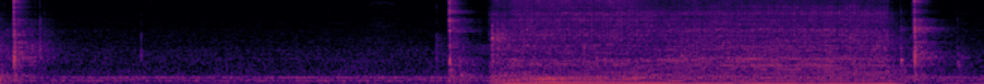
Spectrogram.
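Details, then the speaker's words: Breville Barista Express espresso machine that had made a funny noise at startup: quiet room, then a steady, even low pump hum for about three seconds with no rattle; normal pump operation. "You know what? It's working fine."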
